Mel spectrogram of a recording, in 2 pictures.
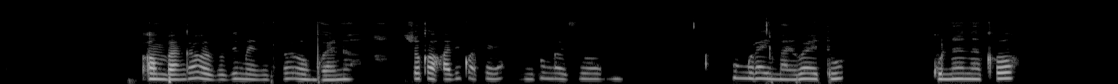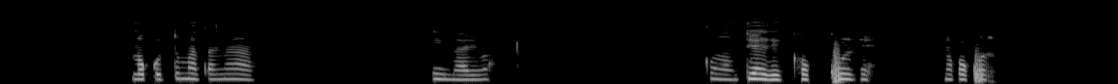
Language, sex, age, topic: Oshiwambo, female, 18-24, finance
